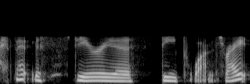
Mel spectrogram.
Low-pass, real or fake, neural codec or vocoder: 3.6 kHz; fake; codec, 16 kHz, 8 kbps, FunCodec, trained on Chinese and English, 25 frames a second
